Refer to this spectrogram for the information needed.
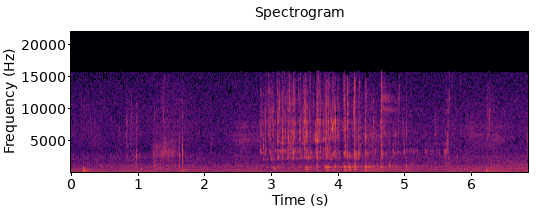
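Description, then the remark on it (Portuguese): Water is poured into a glass for a few seconds, a splashy, bright trickle with small drips, moderately loud, preceded and followed by quiet background tone. “Você sabe que é um copo d'água primeiro porque você está olhando, é um líquido transparente porque você viu o que eu estava colocando dentro.”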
